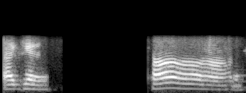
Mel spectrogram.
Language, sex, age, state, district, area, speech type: Odia, female, 60+, Odisha, Gajapati, rural, conversation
